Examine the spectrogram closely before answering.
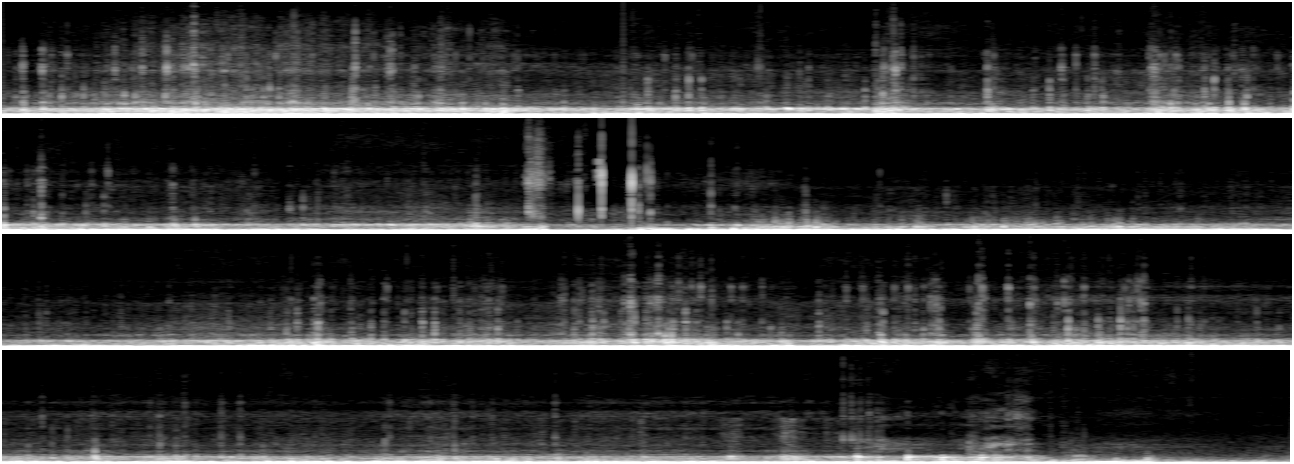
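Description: Bicycle tyres crunch and rumble over loose gravel.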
